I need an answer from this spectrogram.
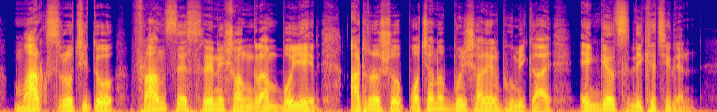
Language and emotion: Bengali, neutral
